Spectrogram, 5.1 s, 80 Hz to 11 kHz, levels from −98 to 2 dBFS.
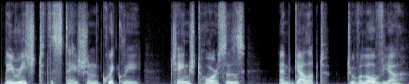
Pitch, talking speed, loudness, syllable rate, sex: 140 Hz, 130 wpm, -18 LUFS, 5.0 syllables/s, male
